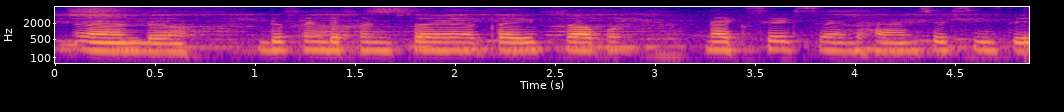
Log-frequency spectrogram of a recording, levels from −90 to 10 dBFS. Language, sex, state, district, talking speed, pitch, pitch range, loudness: English, female, Punjab, Kapurthala, 135 wpm, 195 Hz, 190-205 Hz, -19 LUFS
